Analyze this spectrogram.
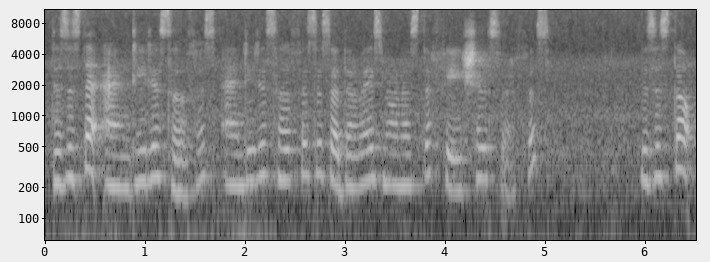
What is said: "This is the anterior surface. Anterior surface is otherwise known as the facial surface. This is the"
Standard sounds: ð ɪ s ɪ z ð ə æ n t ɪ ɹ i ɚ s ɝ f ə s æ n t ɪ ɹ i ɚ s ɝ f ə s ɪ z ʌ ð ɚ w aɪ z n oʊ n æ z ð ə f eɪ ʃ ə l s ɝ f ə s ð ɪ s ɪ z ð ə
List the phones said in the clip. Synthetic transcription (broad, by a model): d ɪ s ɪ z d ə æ n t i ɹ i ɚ s ɝ f ə s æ n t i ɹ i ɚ s ɝ f ə s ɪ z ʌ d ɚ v aɪ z n oʊ n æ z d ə f eɪ ʃ ə l s ɝ f ə s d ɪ s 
